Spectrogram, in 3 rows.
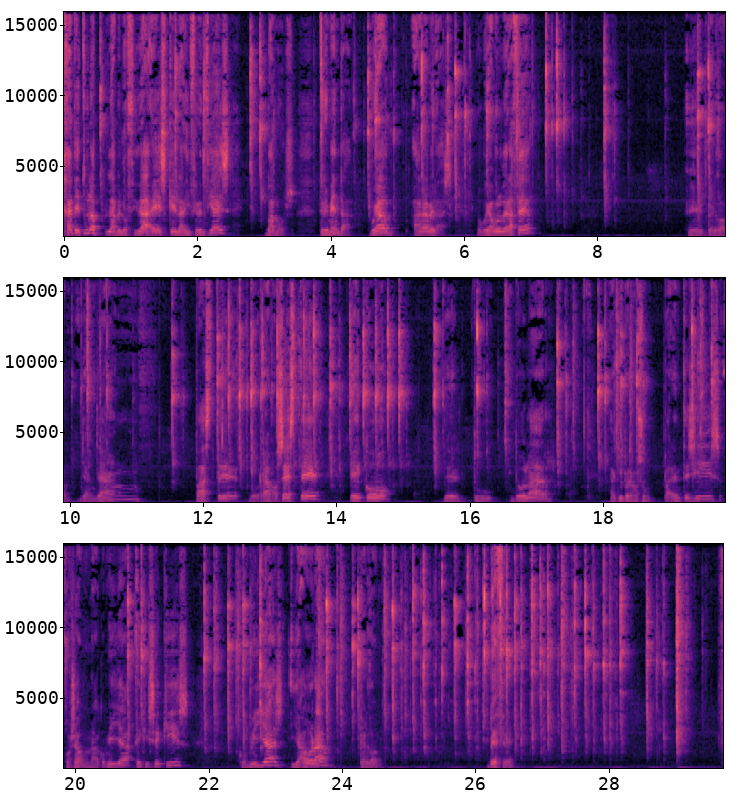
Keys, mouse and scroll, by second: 0.0 super+l, 0.6 super+h, 1.7 ctrl+p, 2.2 Return, 3.0 super+l, 3.9-8.3 typing, 9.5 Escape, 9.7 k, 10.3 y, 10.4 y, 11.6-16.1 typing, 17.3-19.7 typing, 20.8-27.8 typing, 28.6 ctrl+p, 28.9 $, 29.1 Return, 29.6 $.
